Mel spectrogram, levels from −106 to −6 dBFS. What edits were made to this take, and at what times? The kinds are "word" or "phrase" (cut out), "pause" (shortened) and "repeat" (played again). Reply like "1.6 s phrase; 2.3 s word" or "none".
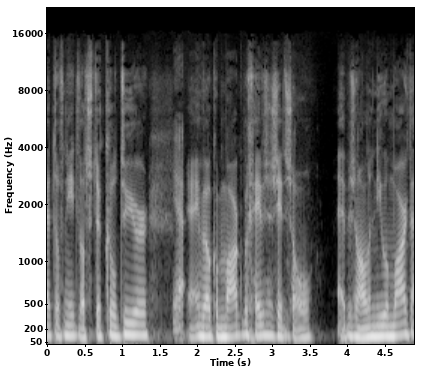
none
